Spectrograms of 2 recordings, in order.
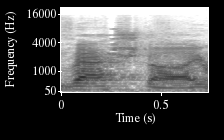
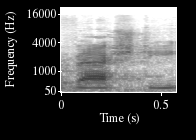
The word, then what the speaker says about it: Vashti: one we see uh queen vashtai or vashti however you want to pronounce it uh this is king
